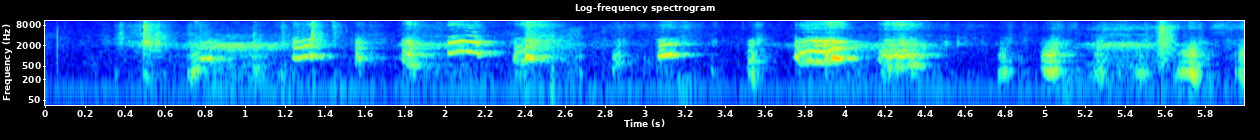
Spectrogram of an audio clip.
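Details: Soft, short squeaks and whimpers from fostered three-week-old mixed Chihuahua puppies with their mother, coming in uneven bursts about every second or two over a faint low hum.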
